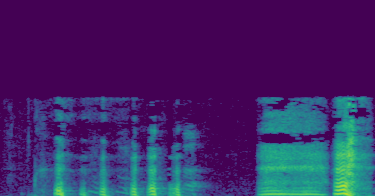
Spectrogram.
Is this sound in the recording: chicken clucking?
no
